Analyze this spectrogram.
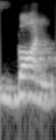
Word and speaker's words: bon: or a bubble bubble so when you start with a bubble the previous words last letter is pronounced it becomes born it is not bone are you okay with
